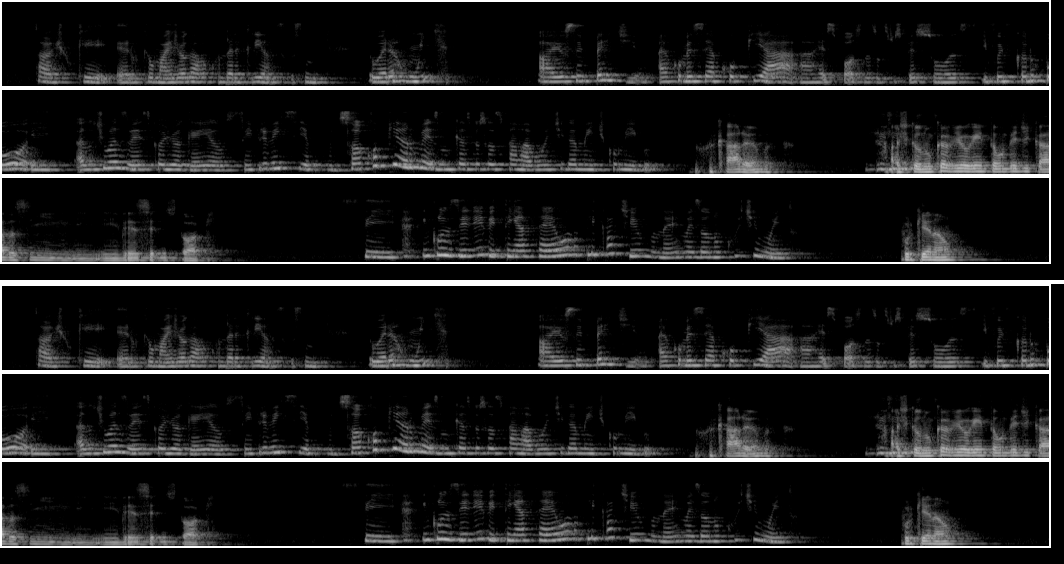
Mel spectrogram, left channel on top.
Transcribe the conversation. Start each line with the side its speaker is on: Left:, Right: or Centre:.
Right: nostálgico, que era o que eu mais jogava quando era criança, assim. Eu era ruim, aí eu sempre perdia. Aí eu comecei a copiar a resposta das outras pessoas e fui ficando boa. E as últimas vezes que eu joguei, eu sempre vencia, só copiando mesmo o que as pessoas falavam antigamente comigo.
Left: <laughs> Caramba,
Right: <laughs>
Left: Acho que eu nunca vi alguém tão dedicado assim em, em vencer no stop.
Right: Sim, inclusive tem até o aplicativo, né? Mas eu não curti muito.
Left: Por que não?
